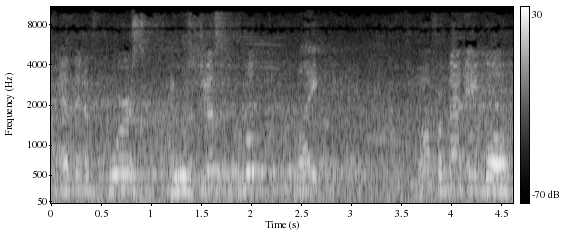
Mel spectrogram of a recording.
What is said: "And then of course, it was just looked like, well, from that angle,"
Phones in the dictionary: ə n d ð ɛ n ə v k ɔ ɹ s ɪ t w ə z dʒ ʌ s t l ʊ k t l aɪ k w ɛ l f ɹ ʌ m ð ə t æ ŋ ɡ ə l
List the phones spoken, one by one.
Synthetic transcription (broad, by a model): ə n ð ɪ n ə v k ɔ ɹ s ɪ t w ə z dʒ ʌ s t l ʊ k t l aɪ k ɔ f ɹ ʌ m ð ə t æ ŋ ɡ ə l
